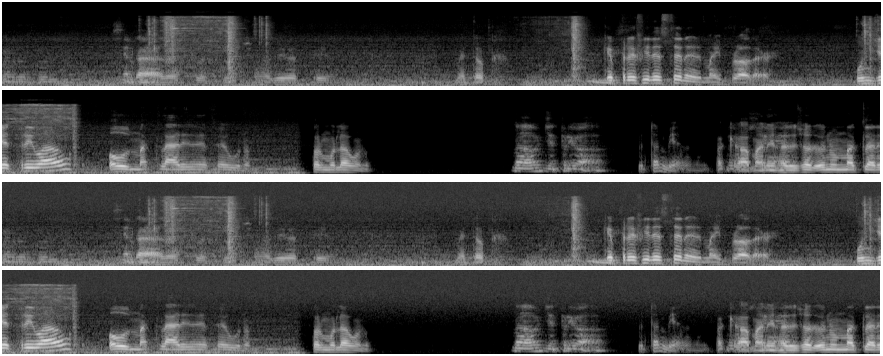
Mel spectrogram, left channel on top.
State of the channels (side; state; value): right; noise; hiss, 16 dB below the sound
